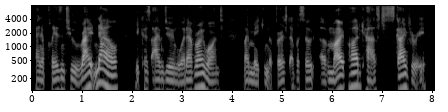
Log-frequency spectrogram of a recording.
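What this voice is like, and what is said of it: Congested, deeper-than-usual voice. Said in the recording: “my voice is actually a bit higher ... I woke up with cold symptoms, congestion, runny nose, and also a deeper voice. My throat actually hurts right now.”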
